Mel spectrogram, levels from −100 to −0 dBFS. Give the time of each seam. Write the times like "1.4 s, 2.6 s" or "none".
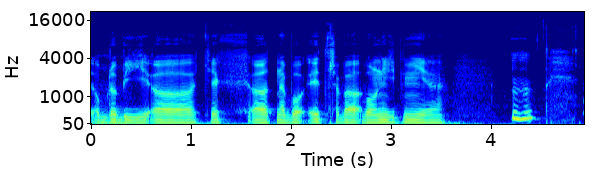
1.9 s, 2.7 s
